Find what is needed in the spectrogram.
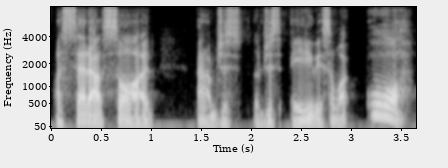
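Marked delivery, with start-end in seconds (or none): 3.2-3.5 high drawn-out moans of pleasure, much higher and louder; moaning. Retold or imitated. Eating the ploughman's board outside, moaning high and loud. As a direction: moan over the food like it's heaven. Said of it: "just moaning".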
